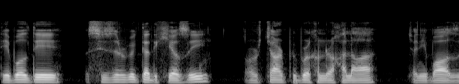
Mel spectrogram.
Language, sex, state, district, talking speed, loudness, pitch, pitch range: Nagamese, male, Nagaland, Dimapur, 170 wpm, -18 LUFS, 105 Hz, 95-110 Hz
